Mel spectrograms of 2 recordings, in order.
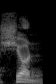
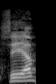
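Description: First: The name is said as one syllable, shon. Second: The name is read as spelled, se-an. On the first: This is how the name is actually pronounced. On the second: This is how the name is written.

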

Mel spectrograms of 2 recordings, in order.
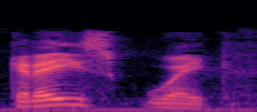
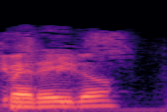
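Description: First: The name ends with a 'wake' sound. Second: The name ends with a 'vik' sound. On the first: The speaker calls it right. "me lo dijo un amigo que se interesó por saber cómo se pronunciaba tal cual" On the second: The speaker calls it wrong. "Porque yo decía Grijsvik"

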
